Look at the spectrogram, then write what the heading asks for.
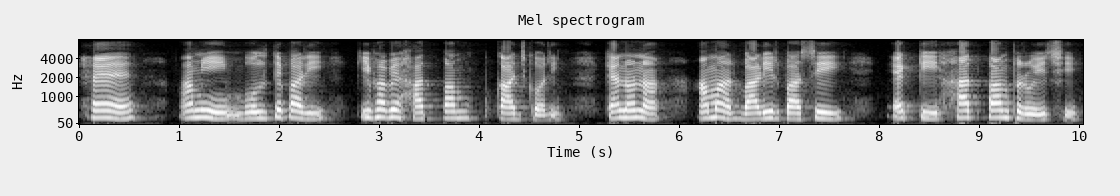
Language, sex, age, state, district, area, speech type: Bengali, female, 30-45, West Bengal, North 24 Parganas, rural, spontaneous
